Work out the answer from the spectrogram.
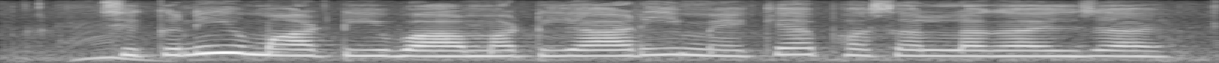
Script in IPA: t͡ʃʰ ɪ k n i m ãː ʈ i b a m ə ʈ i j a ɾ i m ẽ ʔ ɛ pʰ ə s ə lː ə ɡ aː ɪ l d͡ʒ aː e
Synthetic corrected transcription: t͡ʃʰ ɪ k n i m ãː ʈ i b a m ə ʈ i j a ɾ i m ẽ k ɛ pʰ ə s ə lː ə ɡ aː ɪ l d͡ʒ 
